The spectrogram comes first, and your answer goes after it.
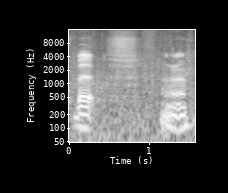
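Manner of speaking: ordinary talk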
